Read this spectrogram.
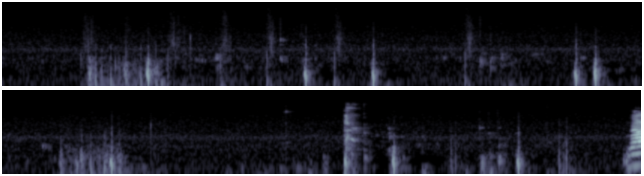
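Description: Footsteps thud softly on grass and wood at an uneven pace.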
